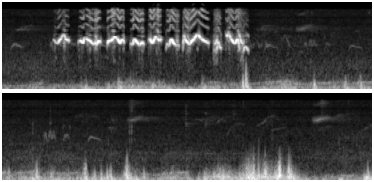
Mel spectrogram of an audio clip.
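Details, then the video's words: Ultramarine grosbeak warm-up song, used to excite other birds: one loud, fast warbled phrase of about two seconds, wavering and slurred notes running up and down, then low knocks and thumps. "esquenta azulão 🔥🔥🔥!!!! seu azulão vai ficar louco"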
